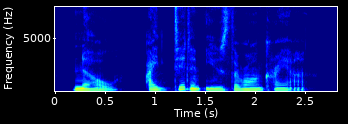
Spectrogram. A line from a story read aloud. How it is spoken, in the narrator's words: As calmly as I could, I told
